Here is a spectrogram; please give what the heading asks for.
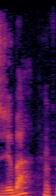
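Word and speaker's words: Czuba: This should be about Democratic President Joe Biden, said the pollster Richard Zuba, C-Z-U-B-A, C is silent, Richard Zuba, said of the governor's race.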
